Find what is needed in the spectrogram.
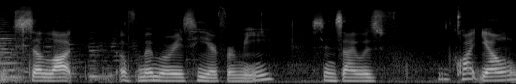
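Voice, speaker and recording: A woman speaks at a very slow pace in a Korean accent. Her tone is dark and mellow. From South Korea, Seoul. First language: Korean (speaking German). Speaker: orchestra violinist. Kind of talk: interview.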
